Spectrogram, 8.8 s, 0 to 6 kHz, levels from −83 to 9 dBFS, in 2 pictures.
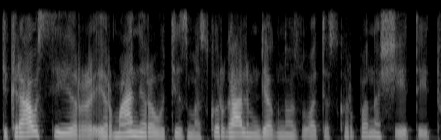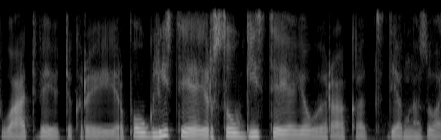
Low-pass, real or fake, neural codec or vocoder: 5.4 kHz; real; none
